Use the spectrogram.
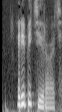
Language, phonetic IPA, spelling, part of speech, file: Russian, [rʲɪpʲɪˈtʲirəvətʲ], репетировать, verb, Ru-репетировать.ogg
- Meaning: 1. to rehearse 2. to coach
